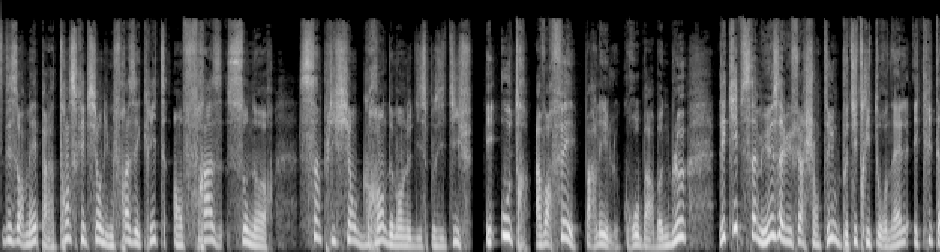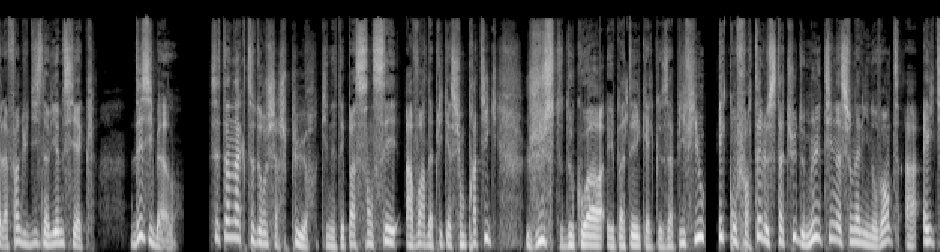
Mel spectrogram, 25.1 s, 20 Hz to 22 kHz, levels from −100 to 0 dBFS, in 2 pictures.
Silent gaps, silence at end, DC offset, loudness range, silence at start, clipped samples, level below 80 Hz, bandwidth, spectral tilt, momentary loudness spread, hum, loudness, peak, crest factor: 6.29-6.43 s, 14.96-15.32 s, 21.93-22.07 s; 0 s; under 0.1%; 3 LU; 0 s; under 0.1%; -54 dBFS; 16.5 kHz; -4.5 dB/octave; 8 LU; none; -19 LUFS; -2 dBFS; 16 dB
